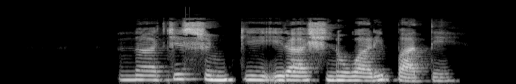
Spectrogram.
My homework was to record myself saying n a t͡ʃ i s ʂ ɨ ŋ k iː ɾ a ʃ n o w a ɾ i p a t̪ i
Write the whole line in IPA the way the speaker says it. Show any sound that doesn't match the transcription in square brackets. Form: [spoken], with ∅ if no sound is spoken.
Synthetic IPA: n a t͡ʃ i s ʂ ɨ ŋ k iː ɾ a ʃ n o w a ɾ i p a t̪ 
